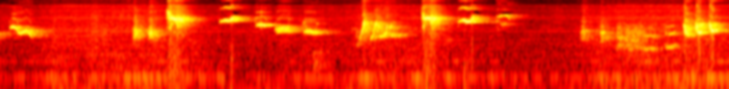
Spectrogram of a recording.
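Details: White-rumped shama, known locally as kacer, singing long clear phrases: varied whistled and buzzy notes sliding down and up, in bursts separated by short pauses, with faint low hum beneath.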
